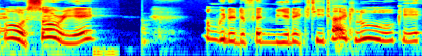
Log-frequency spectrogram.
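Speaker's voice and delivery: Canadian accent, done as a gag impression of the wrestler; mock Canadian accent. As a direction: play the Canadian wrestler as a cartoon. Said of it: "'cause he's Canadian".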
